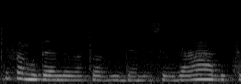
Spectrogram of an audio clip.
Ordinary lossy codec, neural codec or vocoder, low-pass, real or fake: none; none; 7.2 kHz; real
